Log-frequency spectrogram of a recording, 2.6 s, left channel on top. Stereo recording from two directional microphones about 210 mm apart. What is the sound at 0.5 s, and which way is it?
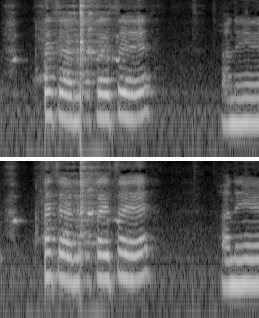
Speech, 45° right (ahead or behind).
